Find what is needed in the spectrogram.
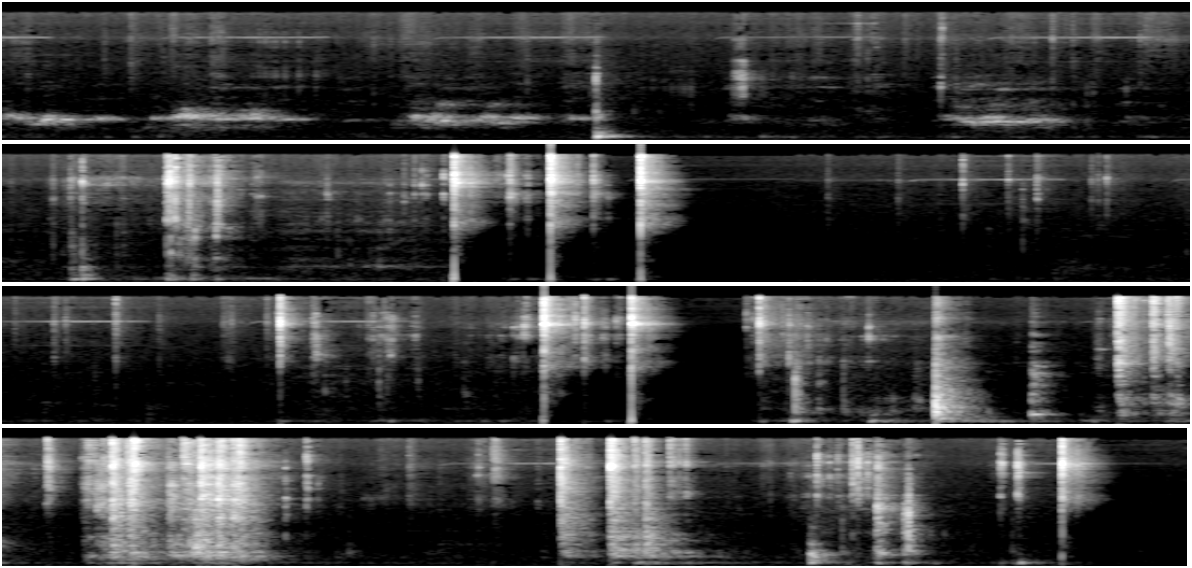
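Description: Handling noise as the repaired headset cable and heat-shrink tubing are worked by hand on a workbench: scattered sharp clicks and taps, with rustling bursts that grow busier in the second half.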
